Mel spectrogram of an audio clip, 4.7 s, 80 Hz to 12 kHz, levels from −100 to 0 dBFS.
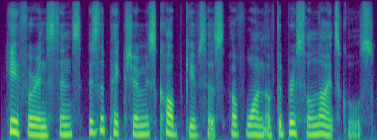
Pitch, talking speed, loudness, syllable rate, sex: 180 Hz, 215 wpm, -20 LUFS, 5.9 syllables/s, female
